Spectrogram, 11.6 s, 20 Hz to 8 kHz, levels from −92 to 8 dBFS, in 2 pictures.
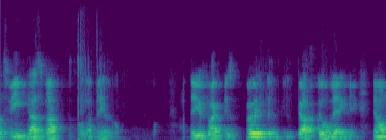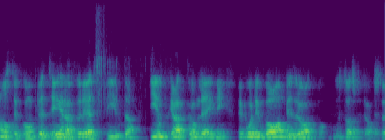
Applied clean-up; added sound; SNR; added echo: neural mask model DeepFilterNet 3.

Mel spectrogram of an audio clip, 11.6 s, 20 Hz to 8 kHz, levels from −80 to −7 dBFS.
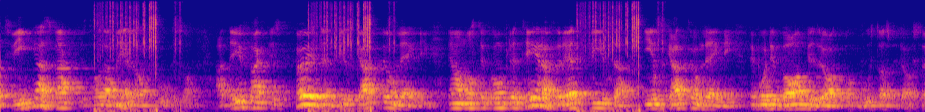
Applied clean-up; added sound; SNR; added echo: none; Scissors; 14 dB; reverberation time 1.3 s.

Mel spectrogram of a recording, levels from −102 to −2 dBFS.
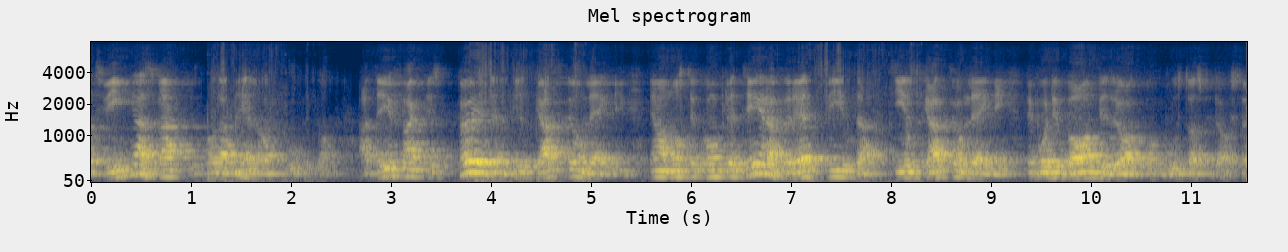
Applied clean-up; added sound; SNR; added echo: neural separator model SepFormer DNS4.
